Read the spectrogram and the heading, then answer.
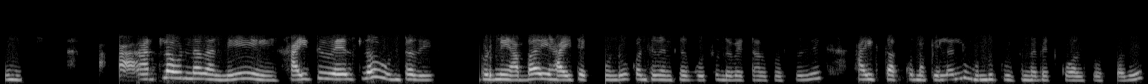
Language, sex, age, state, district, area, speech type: Telugu, female, 60+, Telangana, Hyderabad, urban, conversation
